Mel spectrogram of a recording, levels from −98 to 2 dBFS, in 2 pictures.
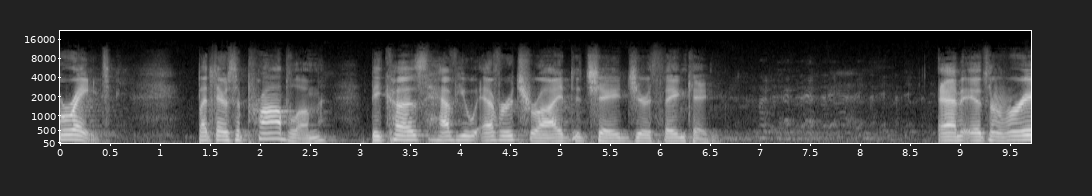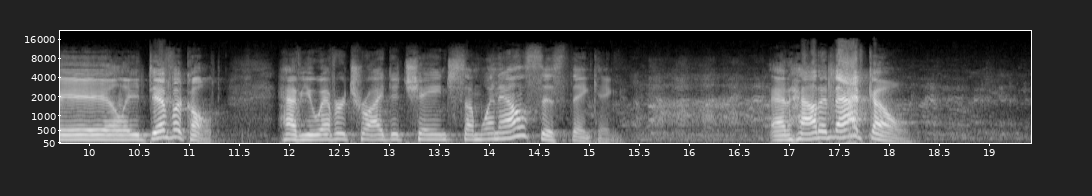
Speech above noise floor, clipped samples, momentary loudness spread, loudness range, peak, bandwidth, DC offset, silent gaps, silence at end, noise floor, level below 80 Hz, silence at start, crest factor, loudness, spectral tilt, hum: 37 dB; under 0.1%; 22 LU; 10 LU; 0 dBFS; 15 kHz; under 0.1%; none; 0.55 s; -54 dBFS; -52 dBFS; 0 s; 18 dB; -17 LUFS; -4.5 dB/octave; none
